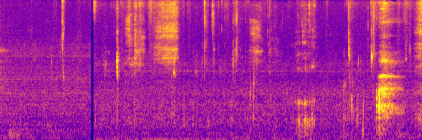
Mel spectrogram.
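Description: People chewing mouthfuls of food close to the microphone, with soft wet smacks and small mouth clicks, and a louder brief sound near the end.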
